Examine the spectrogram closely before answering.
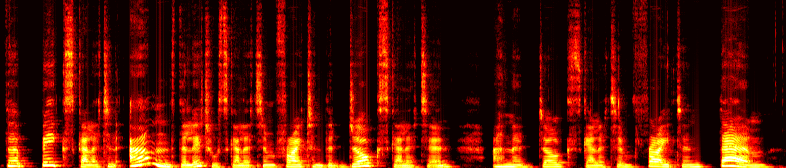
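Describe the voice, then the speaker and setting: A woman's voice: on the low side, expressive, unhurried, a bit bright. A woman storyteller reading a children's picture book aloud expressively, with emphatic, suspenseful phrasing.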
